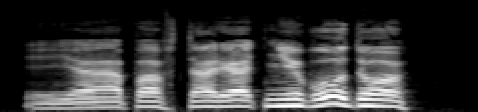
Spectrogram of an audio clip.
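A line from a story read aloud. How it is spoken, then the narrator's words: Growling, rising anger. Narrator (Russian): зарычал мистер Гун, вскипая все больше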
